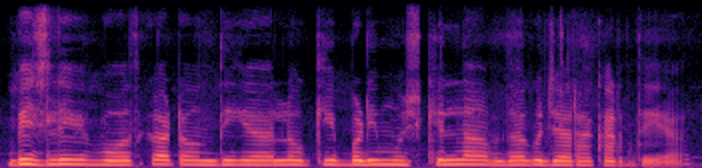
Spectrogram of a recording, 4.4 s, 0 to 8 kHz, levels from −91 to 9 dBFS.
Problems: background sounds at intervals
